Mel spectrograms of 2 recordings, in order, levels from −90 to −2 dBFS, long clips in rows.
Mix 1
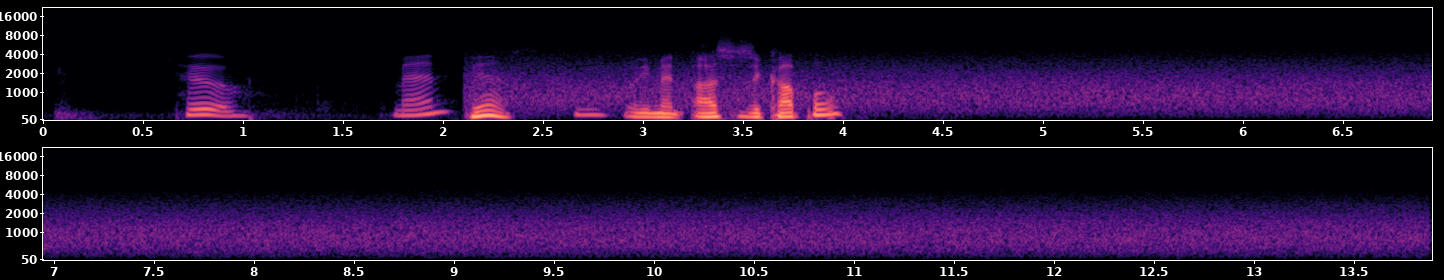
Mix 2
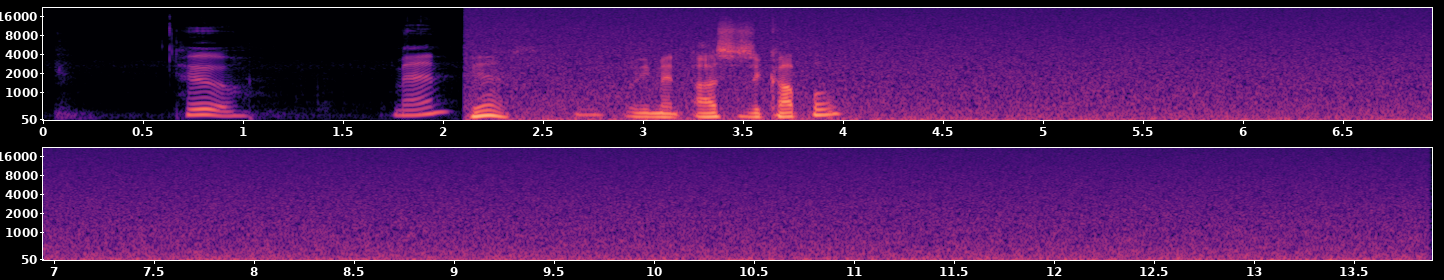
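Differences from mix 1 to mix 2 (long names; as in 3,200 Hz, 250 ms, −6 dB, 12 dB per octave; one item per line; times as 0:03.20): background: remove high-pass filter 760 Hz 12 dB per octave
master: remove low-pass filter 1,100 Hz 12 dB per octave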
